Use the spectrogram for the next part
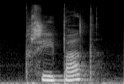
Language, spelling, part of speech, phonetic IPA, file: Czech, případ, noun, [ˈpr̝̊iːpat], Cs-případ.ogg
- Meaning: 1. case (one of several similar instances or events) 2. case (a legal proceeding, lawsuit)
